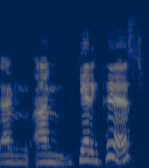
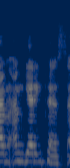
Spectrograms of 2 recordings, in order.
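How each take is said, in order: First: Slower, weighted irritation; slow irritated repeat. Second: Said in the usual way. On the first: Real, not acted. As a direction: lean on pissed slowly.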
